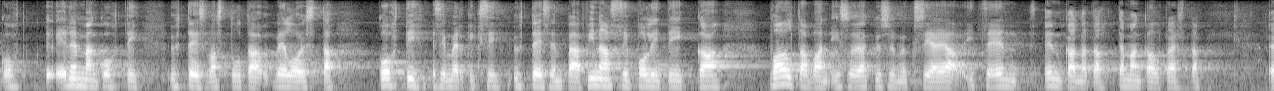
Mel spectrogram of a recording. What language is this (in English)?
Finnish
